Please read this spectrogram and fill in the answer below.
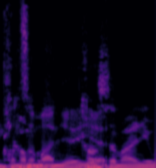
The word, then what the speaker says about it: Consolmagno: Consolmagno, we might also be saying an article or a paper by Dr. Richard D'Souza.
